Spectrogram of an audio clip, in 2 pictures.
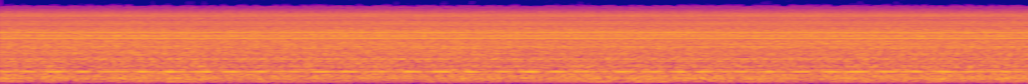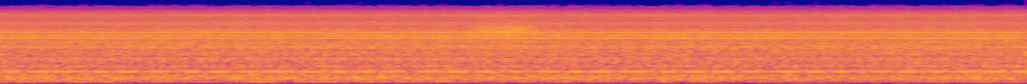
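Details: Mini lathe drilling into stock on tailstock, locked tailstock, cutting oil applied, feeding slowly; steady even motor whine with fixed high tones, no chatter or squeal; normal center drilling.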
